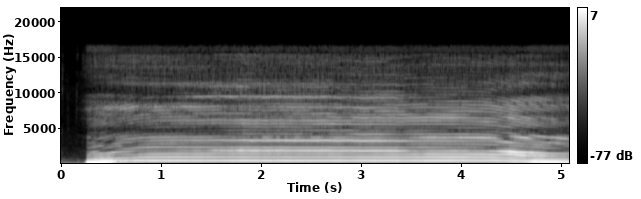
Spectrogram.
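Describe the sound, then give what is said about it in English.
A voice imitates a hometown lunch siren, which signalled the noon lunch break for the Cedar Mill, with one long, steady wail that swoops up at the start, holds a loud sustained pitch for several seconds, then wavers slightly near the end. “How do people differentiate the fire siren and the lunch siren? You want me to do the sirens from my hometown?”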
